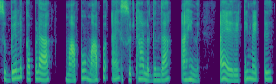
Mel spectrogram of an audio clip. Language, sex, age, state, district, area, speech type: Sindhi, female, 18-30, Gujarat, Junagadh, rural, spontaneous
